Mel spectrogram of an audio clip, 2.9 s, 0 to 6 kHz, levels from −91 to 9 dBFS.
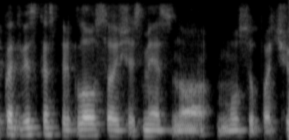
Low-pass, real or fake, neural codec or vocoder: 5.4 kHz; fake; codec, 16 kHz, 6 kbps, DAC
